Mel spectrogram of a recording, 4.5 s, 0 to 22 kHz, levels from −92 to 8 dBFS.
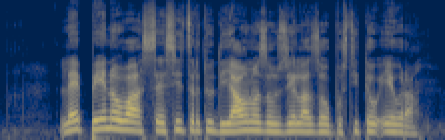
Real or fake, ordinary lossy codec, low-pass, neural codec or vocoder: real; none; none; none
